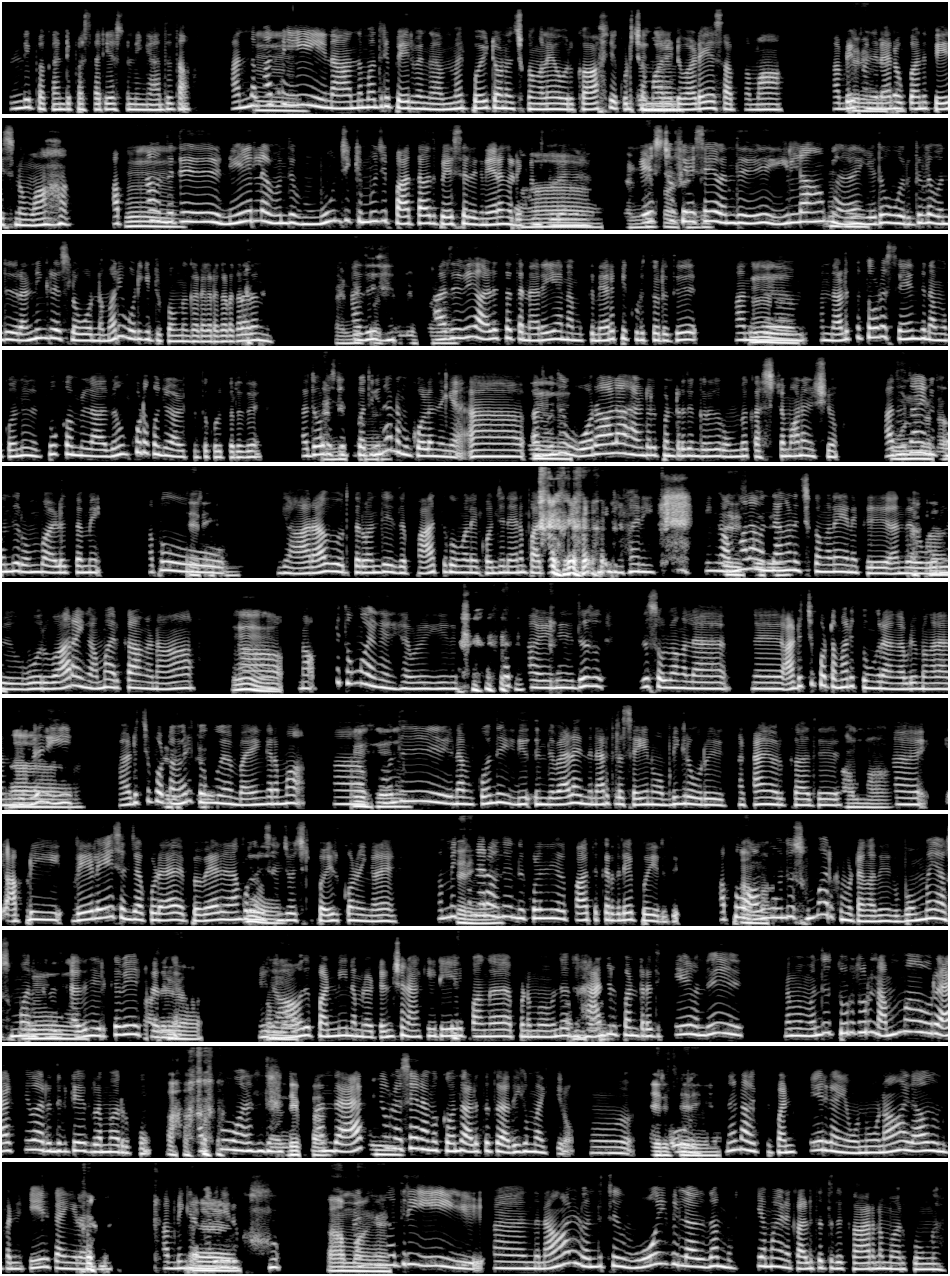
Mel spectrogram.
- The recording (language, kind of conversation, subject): Tamil, podcast, மனஅழுத்தமான ஒரு நாளுக்குப் பிறகு நீங்கள் என்ன செய்கிறீர்கள்?
- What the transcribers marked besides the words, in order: tapping; drawn out: "ம்"; drawn out: "ம்"; chuckle; in English: "ஃபேஸ் டூ ஃபேஸே"; in English: "ரன்னிங் ரேஸில"; other background noise; drawn out: "ம்"; in English: "ஹேண்டில்"; laugh; unintelligible speech; chuckle; drawn out: "ஆ"; drawn out: "ம்"; in English: "டென்ஷன்"; other noise; in English: "ஹேண்டில்"; in English: "ஆக்டிவா"; laugh; chuckle; in English: "ஆக்டிவ்னெஸ்ஸே"; laugh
